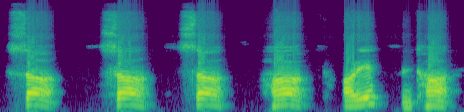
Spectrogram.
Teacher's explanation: मुंह से ज्यादा हवा निकल रही है, तो ये क्या होते हैं महाप्राण।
